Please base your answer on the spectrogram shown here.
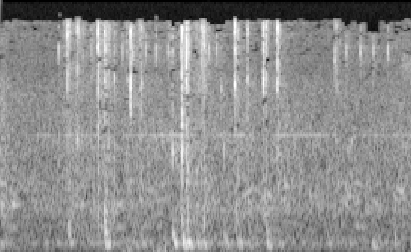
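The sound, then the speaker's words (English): Typing on a computer keyboard: many faint, quick clicks in an irregular rhythm over a soft background hiss, with occasional slightly louder key strikes. “I really enjoy hearing you type”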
